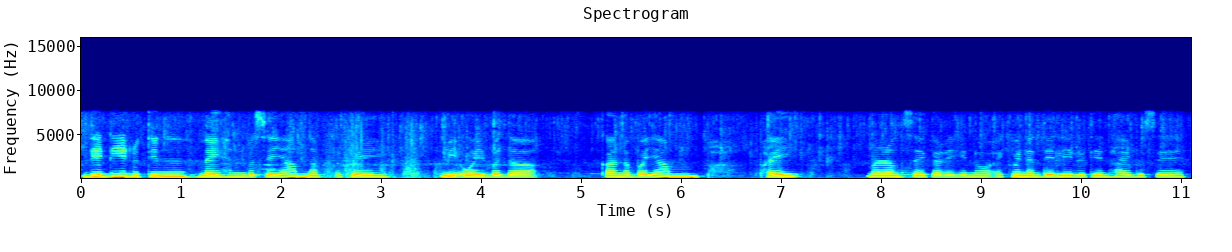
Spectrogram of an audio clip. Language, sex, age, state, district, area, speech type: Manipuri, female, 30-45, Manipur, Chandel, rural, spontaneous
